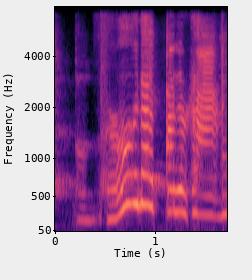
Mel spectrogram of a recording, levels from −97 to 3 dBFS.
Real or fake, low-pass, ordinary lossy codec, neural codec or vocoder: fake; 7.2 kHz; none; codec, 16 kHz, 0.8 kbps, ZipCodec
